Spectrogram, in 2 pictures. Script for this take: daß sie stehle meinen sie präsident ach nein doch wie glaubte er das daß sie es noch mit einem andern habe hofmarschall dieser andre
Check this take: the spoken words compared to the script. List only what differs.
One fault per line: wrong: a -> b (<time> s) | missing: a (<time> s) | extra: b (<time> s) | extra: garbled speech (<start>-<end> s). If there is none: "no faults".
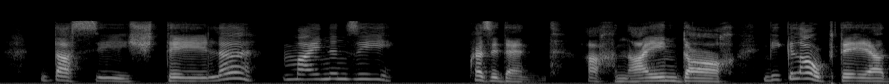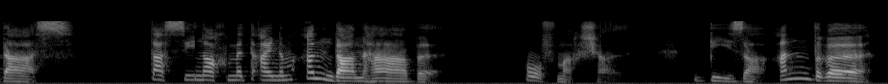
missing: es (10.9 s)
